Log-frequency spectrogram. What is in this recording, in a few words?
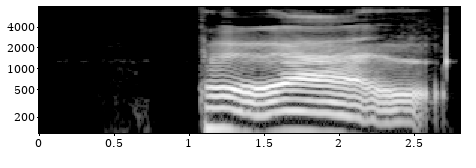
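"tian2", Mandarin Chinese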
